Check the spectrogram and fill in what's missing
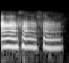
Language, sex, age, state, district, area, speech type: Goan Konkani, female, 30-45, Goa, Canacona, rural, conversation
